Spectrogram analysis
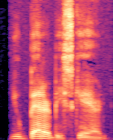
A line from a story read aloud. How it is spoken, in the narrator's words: he murmured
